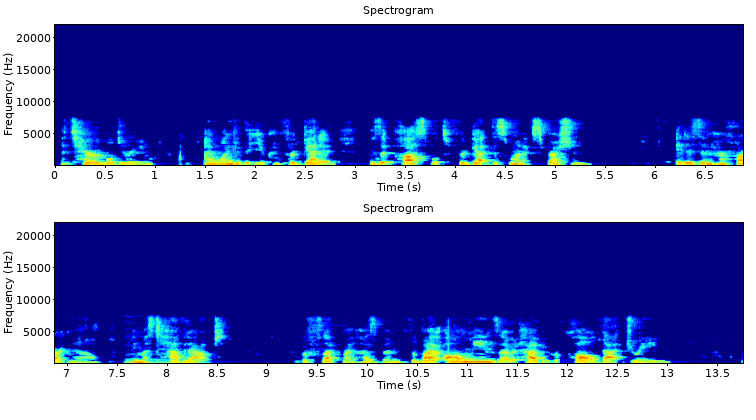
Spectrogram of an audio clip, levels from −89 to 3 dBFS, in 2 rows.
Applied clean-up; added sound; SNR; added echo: classical method spectral subtraction.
